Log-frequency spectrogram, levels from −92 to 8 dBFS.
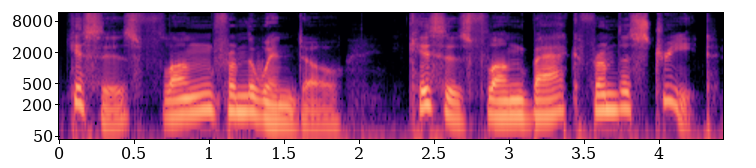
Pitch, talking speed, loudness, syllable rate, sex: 130 Hz, 150 wpm, -18 LUFS, 3.5 syllables/s, male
